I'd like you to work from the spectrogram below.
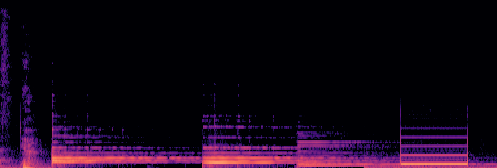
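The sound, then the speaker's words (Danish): A phone line's outgoing call tone sounds as a series of steady electronic tones, each held for a second or two at a shifting pitch, clear and fairly loud with no voices. “så vi skal ringe til Freja og høre, hvad så Freja?”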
